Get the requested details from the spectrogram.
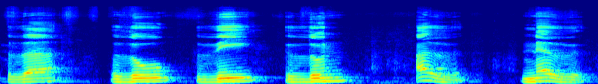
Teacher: നാവിൻ്റെ തലപ്പും മേലെ മുൻപല്ലിൻ്റെ തലപ്പും ഇത് രണ്ടും കൂടി കൂട്ടി യോജിക്കുമ്പോഴാണ് ദാൽ ഉച്ചരിക്കുക.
